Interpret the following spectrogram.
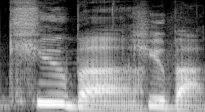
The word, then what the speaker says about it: Cuba: 이제 우리가 쿠바라고 한국에서 말하지만 외국에서는 Cuba 이렇게 발음을 해요. 그래서 좀 다릅니다.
